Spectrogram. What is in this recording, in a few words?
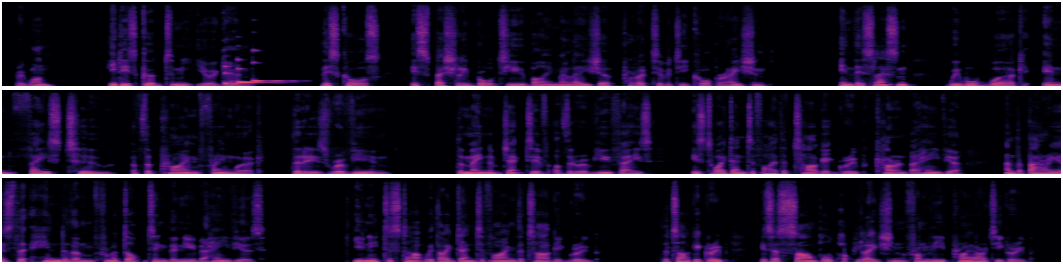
English (UK), Male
